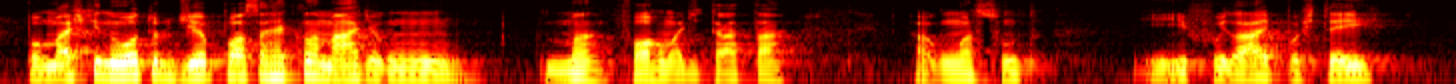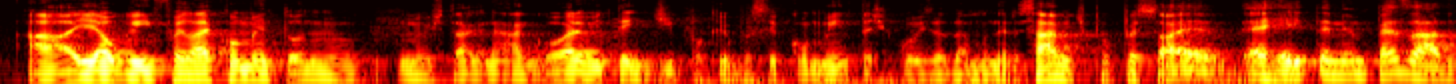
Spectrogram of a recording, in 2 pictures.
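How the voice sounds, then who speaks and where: A man with a medium pitch and relaxed tone talks at a moderate pace, using lively intonation and big swings in loudness. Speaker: journalist and TV news anchor. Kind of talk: casual interview chat.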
